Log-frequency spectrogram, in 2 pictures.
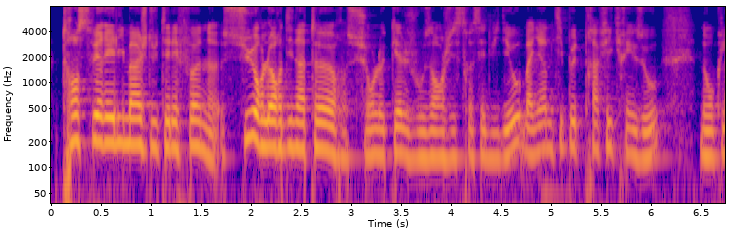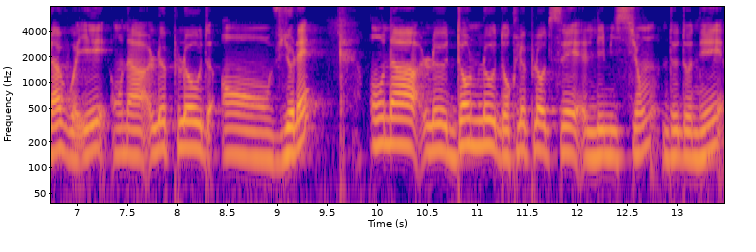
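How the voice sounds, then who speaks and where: A man hosts a casual tech tutorial, narrating what appears on a phone screen. His delivery is chatty and loose, full of fillers and small restarts as he points things out. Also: on the high side. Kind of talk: casual screen-recording walkthrough.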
